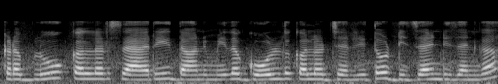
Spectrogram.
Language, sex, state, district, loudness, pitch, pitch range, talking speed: Telugu, female, Andhra Pradesh, Sri Satya Sai, -16 LUFS, 240 Hz, 225-255 Hz, 155 wpm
